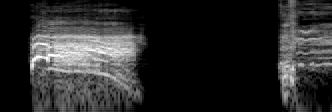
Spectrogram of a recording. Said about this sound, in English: Let's give you another scream.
